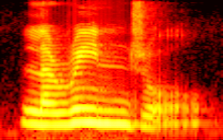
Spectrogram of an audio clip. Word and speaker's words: laryngeal: the word larynx larynx when we have under the stress shifting suffix which is under the line rule e a l suffix it becomes laryngeal laryngeal so a stress shift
